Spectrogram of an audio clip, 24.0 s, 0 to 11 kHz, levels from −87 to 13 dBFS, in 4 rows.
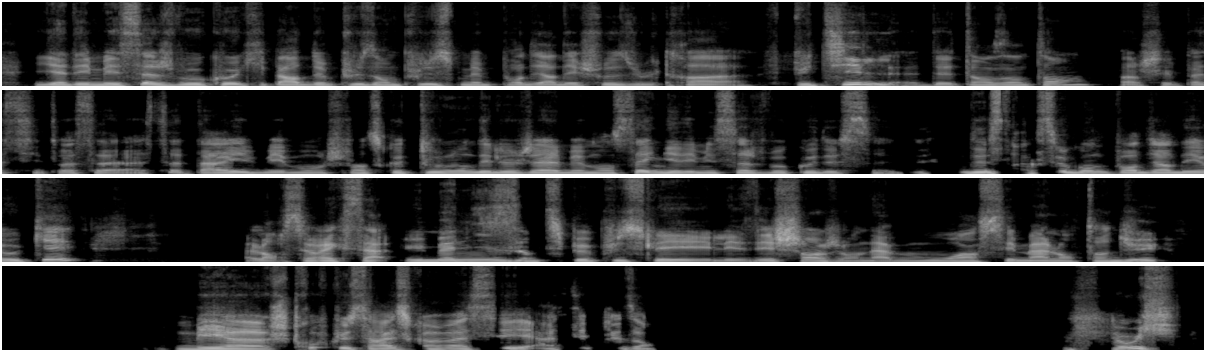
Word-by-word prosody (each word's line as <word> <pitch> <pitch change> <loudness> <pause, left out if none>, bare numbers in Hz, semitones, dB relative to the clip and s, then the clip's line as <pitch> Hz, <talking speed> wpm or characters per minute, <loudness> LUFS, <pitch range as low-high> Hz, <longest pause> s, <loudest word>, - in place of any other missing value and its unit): il 110 - -6
y 125 - +5
a - - +4
des 125 +1 +2
messages 130 0 +3
vocaux 135 +3 +3
qui 130 -4 -8
partent 125 -2 +2
de 125 - +1
plus 135 +5 -2
en 135 - -1
plus, 130 0 -2
même 125 -1 -4
pour 115 -1 -6
dire 105 -1 -1
des 110 -1 -2
choses 115 +2 -3
ultra 105 0 -5 0.2
futiles 140 - +4
de 110 -3 -4
temps 115 +1 -5
en 115 - -3
temps. 175 - -7
Enfin, - - -5
je - - -3
sais 105 - -9
pas 110 +1 -8
si 110 - -13
toi - - -8
ça - - -7
ça - - -9
t'arrive, 130 +4 +1
mais, 105 -1 -3
bon, 110 +1 -8
je - - -7
pense 130 -2 -3
que - - -5
tout 145 +5 0
le 150 - -1
monde 150 -2 +1
est - - +5
logé 125 0 0
à - - +4
la 120 - +2
même 120 +1 -2
enseigne. 135 +4 0
Il - - +2
y - - +3
a - - 0
des 110 - -1
messages 115 0 -3
vocaux 115 +3 -4
de 105 -2 -4
5 105 +2 -6 0.4
de 145 +1 +5
5 135 -2 -5
secondes 150 +2 -1
pour 130 -2 +1
dire 130 +1 +1
des 125 -1 0
OK. 130 +5 0 1.0
Alors, - - -5
c'est - - -1
vrai - - +4
que - - -7
ça - - +1
humanise 155 -2 0
un 120 - -4
petit 120 - -2
peu 125 - +1
plus 125 +3 +2
les 105 -5 +2
les 95 +1 -5
échanges. 115 0 +6
On 100 0 -9
a 95 0 0
moins 105 +7 -5
ces 120 -3 0
malentendus 125 - -1 1.1
mais, 135 +2 +6
heu, 120 -3 +7
je - - +5
trouve 190 - -5
que - - +2
ça 140 - +1
reste 145 -1 +5
quand 135 - -3
même 150 - -3
assez 135 -1 0
assez 120 +2 -7
présent. 115 -2 -6 2.3
Oui! - - +4
125 Hz, 230 wpm, -24 LUFS, 110-135 Hz, 2.3 s, heu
